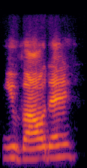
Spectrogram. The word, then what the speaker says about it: Uvalde: I think about Uvalde. Am I pronouncing it correctly? I think I am. Yes. Uvalde, the Texas.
